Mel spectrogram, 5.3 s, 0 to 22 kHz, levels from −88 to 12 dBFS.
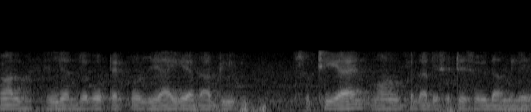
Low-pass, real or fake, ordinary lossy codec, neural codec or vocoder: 7.2 kHz; fake; AAC, 16 kbps; codec, 16 kHz, 2 kbps, FunCodec, trained on Chinese and English, 25 frames a second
